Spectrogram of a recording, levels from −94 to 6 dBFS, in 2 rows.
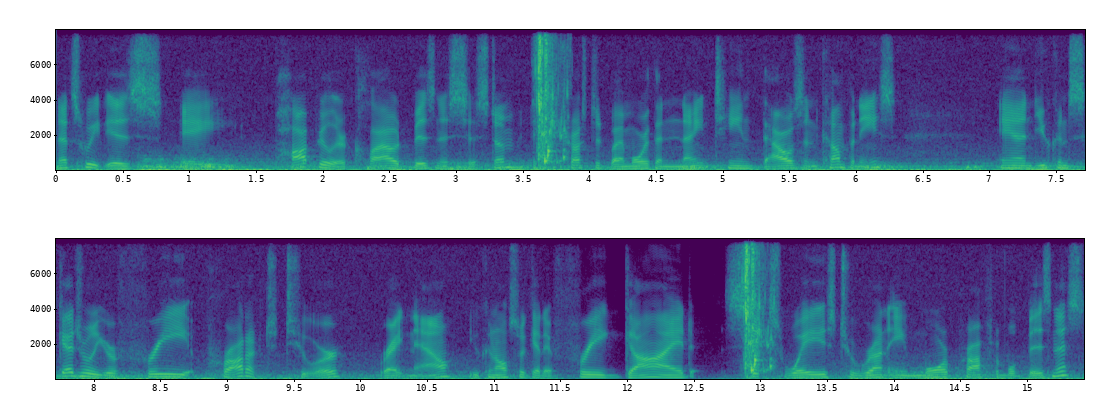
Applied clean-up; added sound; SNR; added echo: none; Splash, splatter + Thunder / Rain; -1 dB; none.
